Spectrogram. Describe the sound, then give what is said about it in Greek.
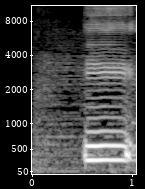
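A single sustained, steady hooting call, like an owl or similar bird, sounds out clearly for about half a second after a brief quiet stretch. “Αλλά τι, τι πουλί είναι αυτό.”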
